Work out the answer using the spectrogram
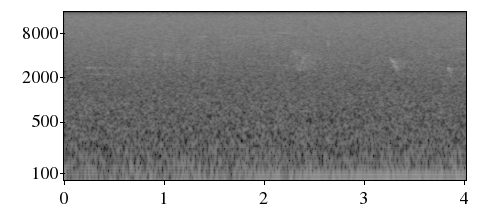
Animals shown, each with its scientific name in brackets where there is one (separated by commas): unknown mammal, Scarlet Tanager (Piranga olivacea)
